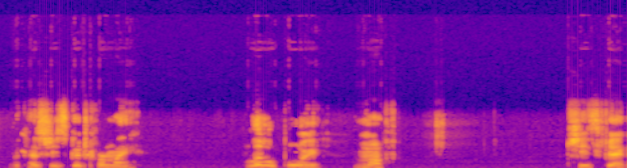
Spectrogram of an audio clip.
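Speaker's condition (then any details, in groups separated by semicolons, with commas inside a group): Mild cerebral palsy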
